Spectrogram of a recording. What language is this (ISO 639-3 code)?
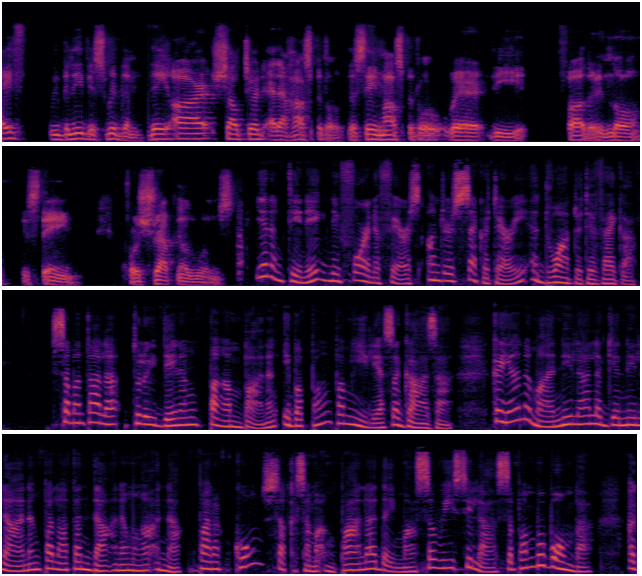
fil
